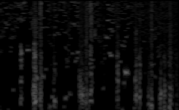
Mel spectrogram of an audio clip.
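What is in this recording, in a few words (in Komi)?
кымын арӧс батьыдлы да мамыдлы, Komi, female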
